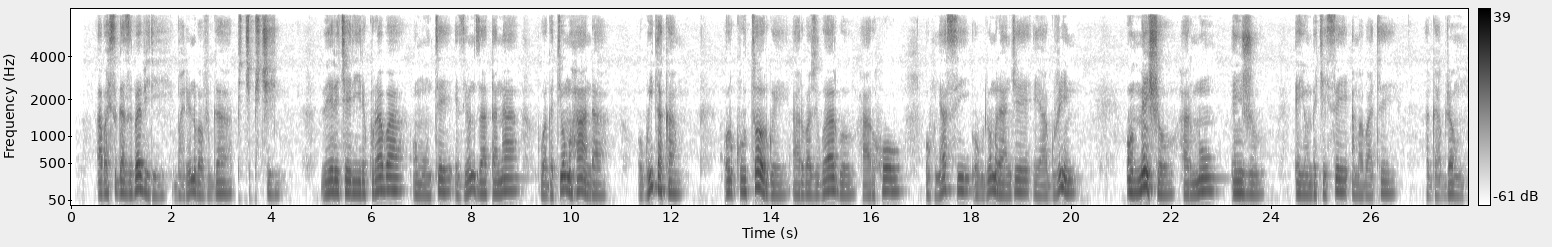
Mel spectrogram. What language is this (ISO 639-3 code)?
nyn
